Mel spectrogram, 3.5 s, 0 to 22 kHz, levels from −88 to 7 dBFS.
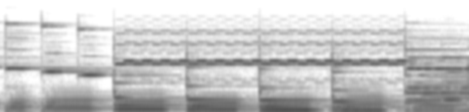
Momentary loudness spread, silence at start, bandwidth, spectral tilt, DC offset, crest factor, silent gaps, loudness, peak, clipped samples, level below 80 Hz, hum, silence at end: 6 LU; 0 s; 12 kHz; -5.5 dB/octave; under 0.1%; 14 dB; none; -25 LUFS; -12 dBFS; under 0.1%; -52 dBFS; none; 0 s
